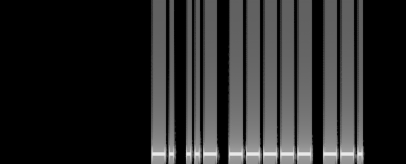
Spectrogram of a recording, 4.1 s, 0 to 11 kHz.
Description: Morse code, heard as a keyed tone, about 28 wpm, 700 Hz. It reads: NU0G
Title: USA Call Signs - 4 Characters - Repeated 2x - 28wpm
